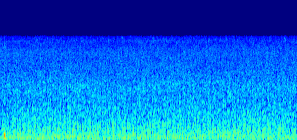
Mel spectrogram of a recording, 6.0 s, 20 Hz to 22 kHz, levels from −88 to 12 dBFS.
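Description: A second capture path or an out-of-step edit has likely mixed the same speech in twice, so from start to end a full-band copy trails the original by roughly 300 ms at about the same loudness. This doubled audio track makes every syllable arrive twice, like a flat, dry slapback with no decay or room colour, smearing word boundaries into an overlapping double voice. Above that, the light Speex coding leaves nothing past 7.6 kHz.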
